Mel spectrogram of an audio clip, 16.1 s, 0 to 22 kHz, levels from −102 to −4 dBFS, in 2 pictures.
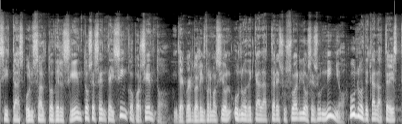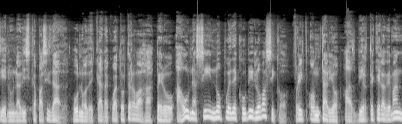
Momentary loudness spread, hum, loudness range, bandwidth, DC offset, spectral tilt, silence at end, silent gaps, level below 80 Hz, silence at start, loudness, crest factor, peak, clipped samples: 7 LU; none; 3 LU; 15.5 kHz; under 0.1%; -3.5 dB/octave; 0 s; none; -44 dBFS; 0 s; -18 LUFS; 18 dB; 0 dBFS; under 0.1%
